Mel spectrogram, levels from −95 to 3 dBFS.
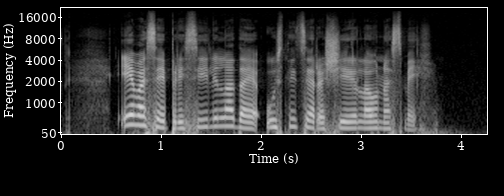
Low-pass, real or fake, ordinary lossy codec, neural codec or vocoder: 19.8 kHz; real; none; none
